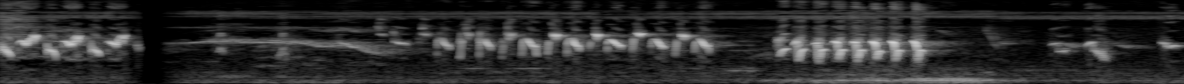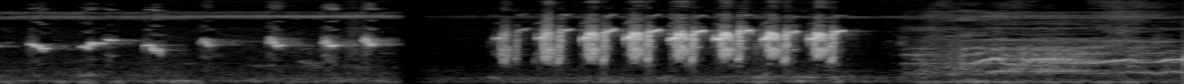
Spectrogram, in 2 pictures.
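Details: Sooty-headed bulbul song used as a lure to coax a kept bird into singing daily: bursts of fast, repeated chirpy notes alternating with short scattered tweets and pauses, varied phrases throughout, with a little background noise at the end.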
